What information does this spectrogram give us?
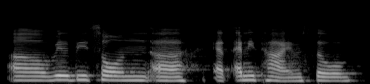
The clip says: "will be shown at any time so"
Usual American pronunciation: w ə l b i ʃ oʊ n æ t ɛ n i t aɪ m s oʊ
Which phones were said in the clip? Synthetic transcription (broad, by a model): w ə l b i s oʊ n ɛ t ɛ n i t aɪ m s oʊ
